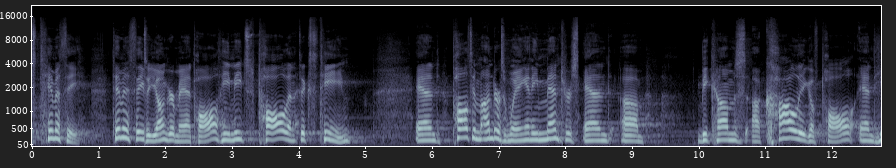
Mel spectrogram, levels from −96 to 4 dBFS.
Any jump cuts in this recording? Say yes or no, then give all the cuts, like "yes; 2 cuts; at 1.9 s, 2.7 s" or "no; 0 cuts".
yes; 8 cuts; at 1.7 s, 2.4 s, 4.0 s, 6.6 s, 7.0 s, 8.2 s, 10.0 s, 10.8 s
